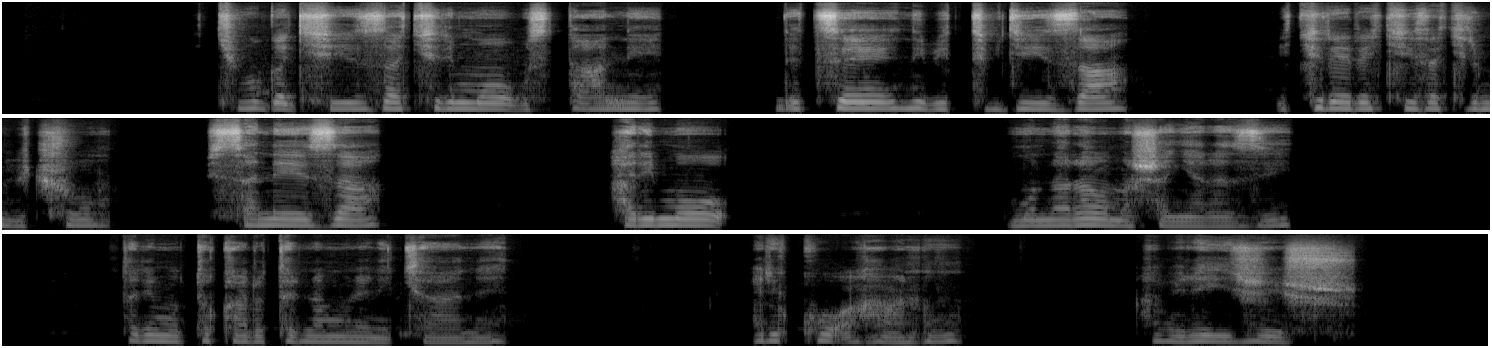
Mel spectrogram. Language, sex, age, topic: Kinyarwanda, female, 25-35, government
